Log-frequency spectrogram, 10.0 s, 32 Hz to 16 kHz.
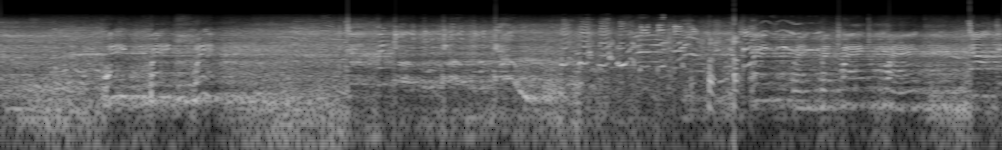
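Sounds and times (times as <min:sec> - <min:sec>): audience chattering: 0:00.0 - 0:10.0.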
